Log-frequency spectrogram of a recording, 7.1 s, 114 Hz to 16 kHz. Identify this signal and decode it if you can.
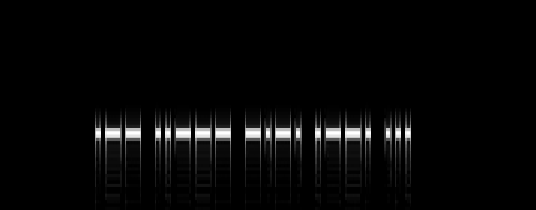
Morse code, heard as a keyed tone, about 18 wpm, 700 Hz. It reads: W2CPS
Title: Speed Racing - USA 1x3 Call Signs 15wpm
